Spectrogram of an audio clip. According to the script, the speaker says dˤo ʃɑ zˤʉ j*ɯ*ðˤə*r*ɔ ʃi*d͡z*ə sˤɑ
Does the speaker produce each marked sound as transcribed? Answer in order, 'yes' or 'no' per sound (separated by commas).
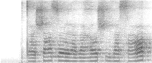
no, no, no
